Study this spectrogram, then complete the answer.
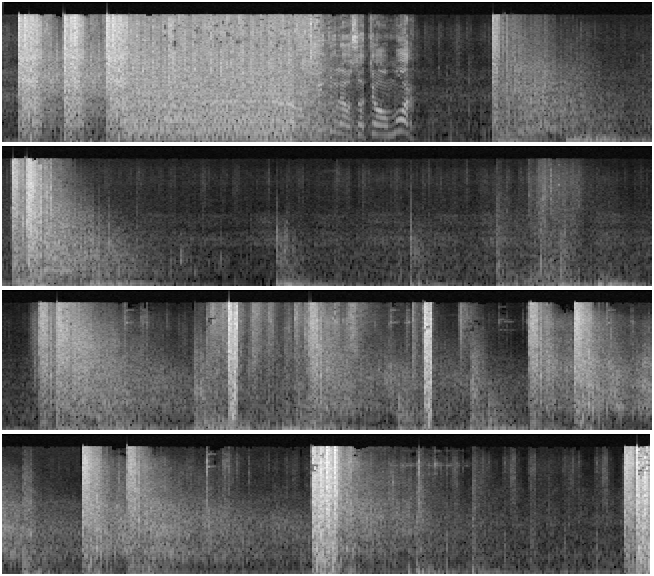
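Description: Rifle shots crack loudly, one after another, with a ringing echo.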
